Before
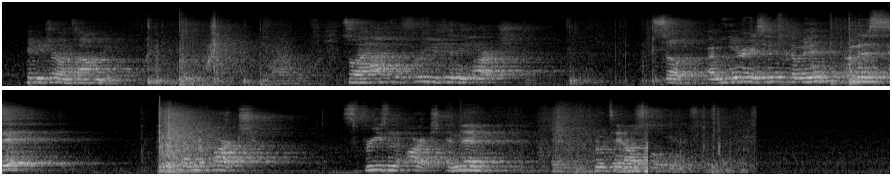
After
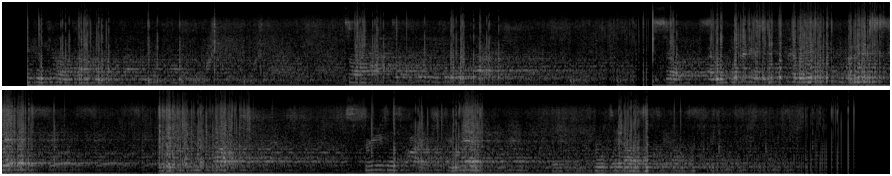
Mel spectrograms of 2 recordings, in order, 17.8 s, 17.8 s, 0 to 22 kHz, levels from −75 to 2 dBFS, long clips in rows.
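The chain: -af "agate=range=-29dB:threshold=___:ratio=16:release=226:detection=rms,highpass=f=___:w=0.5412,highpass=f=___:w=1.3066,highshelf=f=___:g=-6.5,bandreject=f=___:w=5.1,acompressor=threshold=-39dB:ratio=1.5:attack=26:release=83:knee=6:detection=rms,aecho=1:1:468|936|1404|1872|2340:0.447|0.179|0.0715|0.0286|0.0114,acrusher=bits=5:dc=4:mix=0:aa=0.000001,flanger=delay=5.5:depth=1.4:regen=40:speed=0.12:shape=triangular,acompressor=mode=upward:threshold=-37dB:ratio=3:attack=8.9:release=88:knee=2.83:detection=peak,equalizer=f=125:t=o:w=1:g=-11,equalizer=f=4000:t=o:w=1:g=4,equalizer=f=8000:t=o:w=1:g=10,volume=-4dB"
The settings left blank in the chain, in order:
-41dB, 78, 78, 9300, 4400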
